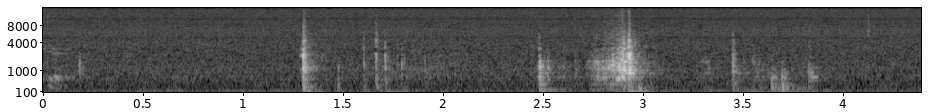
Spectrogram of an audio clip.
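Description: Hands handling a small toy or object: a handful of scattered knocks, taps and rustles, the loudest about three seconds in.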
